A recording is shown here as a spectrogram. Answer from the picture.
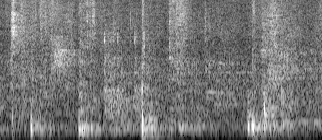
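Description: A few soft knocks at irregular intervals, roughly half a second to a second apart, over a quiet background.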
